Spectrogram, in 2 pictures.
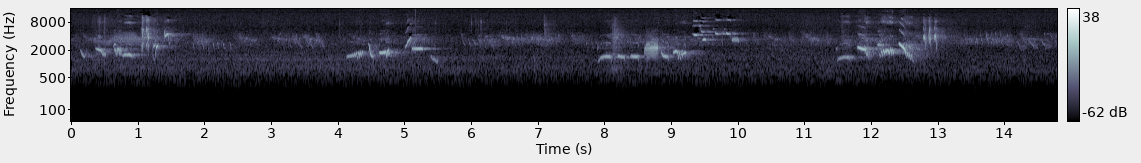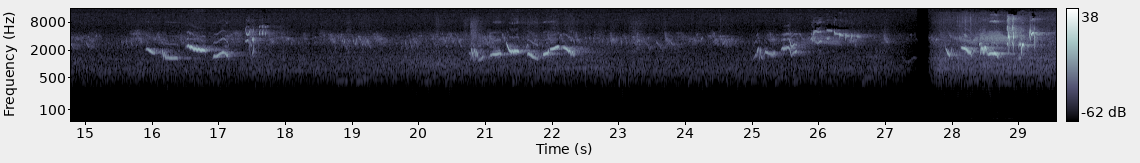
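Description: A songbird singing short phrases of quick chirps, one phrase about every four seconds, over a steady background hiss, with a brief gap near the end.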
